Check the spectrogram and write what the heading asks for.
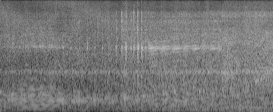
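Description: A motorcycle tricycle's small engine passes close by, its pitch falling slightly as it goes, with a high thin steady tone about halfway through.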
